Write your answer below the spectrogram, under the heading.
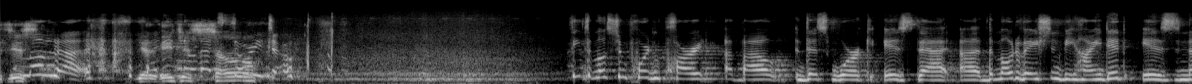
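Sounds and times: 
speech: 0:00.0 - 0:03.4, 0:06.0 - 0:11.9
laughter: 0:00.0 - 0:03.5
honey bees buzzing in a swarm: 0:01.3 - 0:05.8.

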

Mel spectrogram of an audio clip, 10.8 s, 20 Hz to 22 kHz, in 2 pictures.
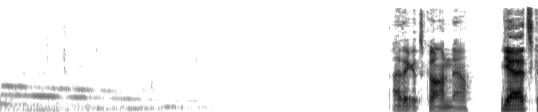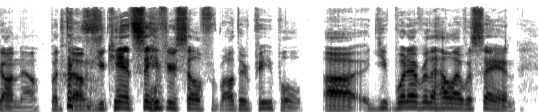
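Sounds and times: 
ambulance siren wailing in long steady tones: 0:00.0 - 0:02.2
speech: 0:03.9 - 0:10.7.

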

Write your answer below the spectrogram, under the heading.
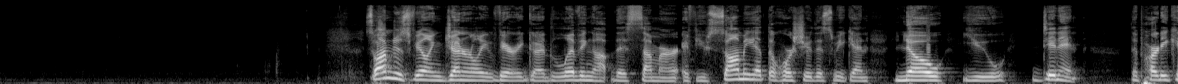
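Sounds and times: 
person sipping a drink: 0:00.0 - 0:03.6
low steady hum: 0:00.0 - 0:11.7
faint wet mouth clicks: 0:00.3 - 0:03.4
speech: 0:03.7 - 0:11.7.

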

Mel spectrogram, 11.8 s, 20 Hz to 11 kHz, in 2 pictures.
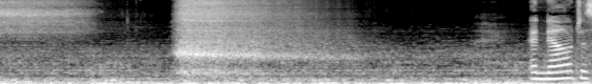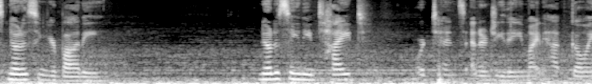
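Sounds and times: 
deep breath during a guided gratitude meditation: 0:00.0 - 0:01.0, 0:01.7 - 0:03.8
low steady hum: 0:00.0 - 0:11.8
speech: 0:05.3 - 0:07.1, 0:08.5 - 0:11.8.

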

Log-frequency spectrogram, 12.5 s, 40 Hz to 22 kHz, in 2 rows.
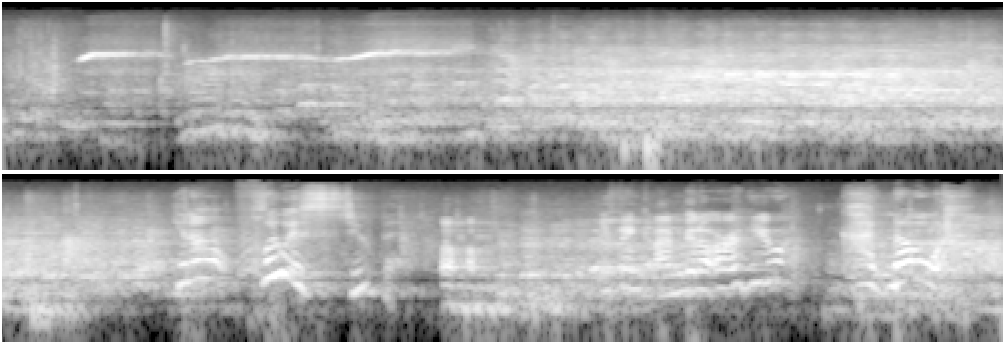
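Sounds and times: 
person whistling: 0:00.4 - 0:03.0
laughter: 0:01.1 - 0:07.4, 0:09.0 - 0:10.6, 0:11.5 - 0:12.5
speech: 0:08.4 - 0:12.5.

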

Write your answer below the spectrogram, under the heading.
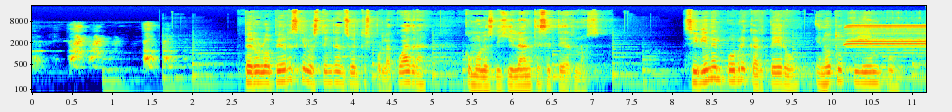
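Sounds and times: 
neighborhood dog barking: 0:00.0 - 0:01.9
speech: 0:02.7 - 0:07.2, 0:08.2 - 0:11.1.

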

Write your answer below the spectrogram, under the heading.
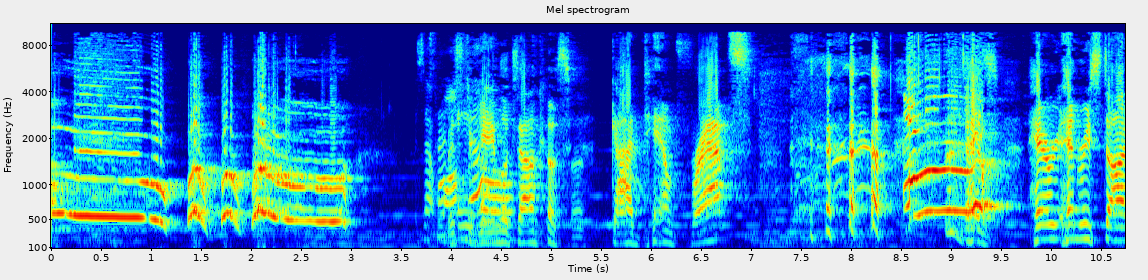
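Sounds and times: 
men howling at the full moon: 0:00.0 - 0:03.2, 0:07.6 - 0:09.8
speech: 0:04.0 - 0:08.1, 0:09.2 - 0:10.7
laughter: 0:07.4 - 0:10.3.

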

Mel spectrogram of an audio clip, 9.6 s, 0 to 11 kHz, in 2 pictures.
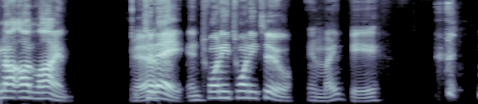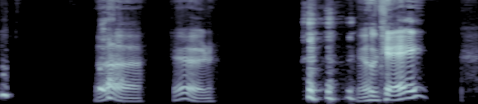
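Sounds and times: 
speech: 0:00.0 - 0:04.6, 0:05.8 - 0:07.0, 0:07.8 - 0:09.1
person making a disgusted gagging sound: 0:05.8 - 0:06.2.

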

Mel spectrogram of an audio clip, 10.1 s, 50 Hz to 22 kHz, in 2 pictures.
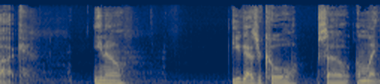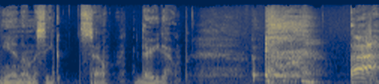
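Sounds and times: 
speech: 0:01.2 - 0:01.8, 0:03.1 - 0:10.1
person coughing: 0:08.4 - 0:10.1.

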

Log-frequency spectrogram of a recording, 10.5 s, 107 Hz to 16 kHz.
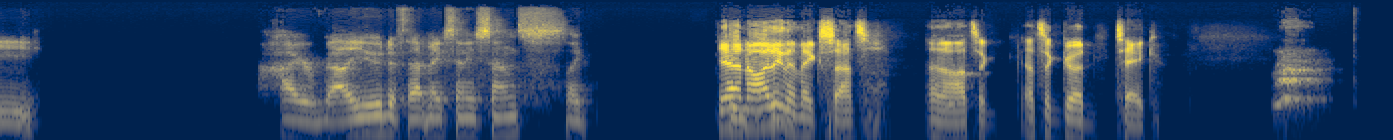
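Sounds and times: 
speech: 0:00.0 - 0:00.4, 0:02.1 - 0:04.5, 0:05.4 - 0:08.8
dog barking in a house: 0:09.6 - 0:10.1.

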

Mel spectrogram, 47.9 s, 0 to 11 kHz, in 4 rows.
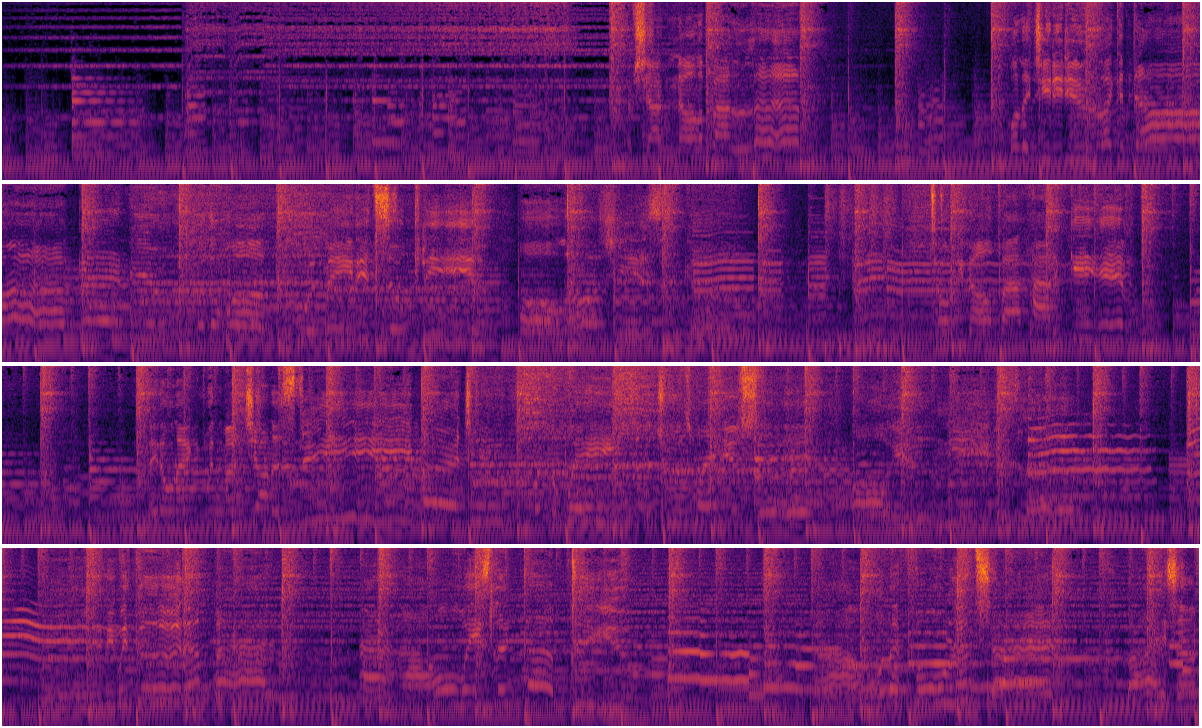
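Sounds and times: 
bass: 0:00.0 - 0:47.9
bright guitars: 0:00.0 - 0:47.9
upbeat 1980s-style pop rock song: 0:00.0 - 0:47.9
steady driving drum beat: 0:01.8 - 0:47.9
male lead vocal singing: 0:06.2 - 0:08.2, 0:10.0 - 0:19.8, 0:20.5 - 0:23.5, 0:25.3 - 0:35.3, 0:36.2 - 0:47.9
speech: 0:06.4 - 0:07.6, 0:10.2 - 0:12.3.

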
